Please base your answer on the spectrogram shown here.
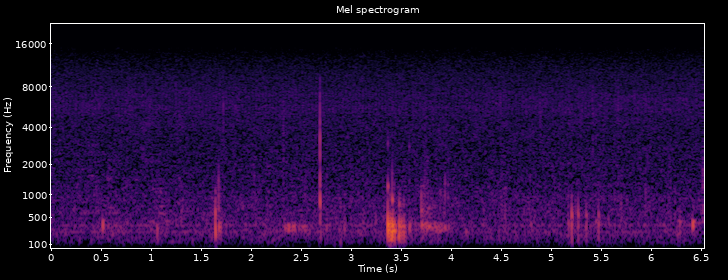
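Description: Faint intermittent gurgles and squeaky bubbling sounds over quiet background: normal stomach growling.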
